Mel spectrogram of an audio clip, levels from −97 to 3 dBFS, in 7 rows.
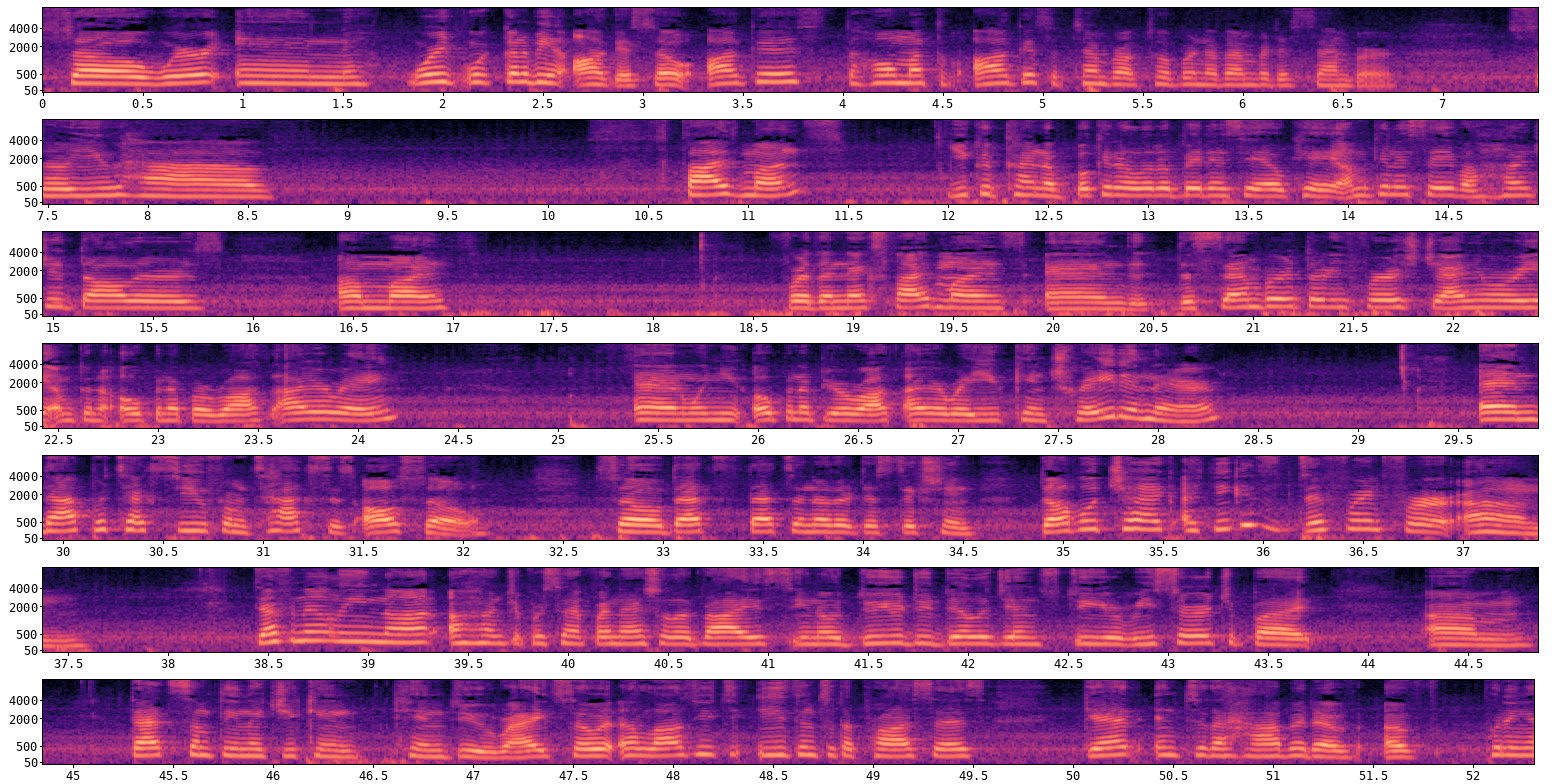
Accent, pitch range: American, 195-225 Hz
